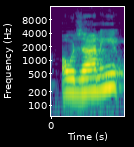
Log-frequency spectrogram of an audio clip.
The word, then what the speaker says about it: Ojani: Her ex-husband, Ojani, or Ani, depending on how you pronunciate, popped in and let her know, baby, this ain't that. Owani is her first husband.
